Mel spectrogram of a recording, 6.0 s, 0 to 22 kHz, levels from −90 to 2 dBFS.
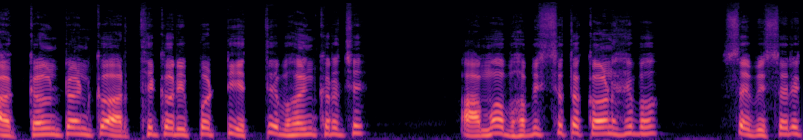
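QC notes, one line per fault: No audible faults found in this speech recording.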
